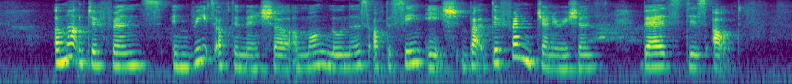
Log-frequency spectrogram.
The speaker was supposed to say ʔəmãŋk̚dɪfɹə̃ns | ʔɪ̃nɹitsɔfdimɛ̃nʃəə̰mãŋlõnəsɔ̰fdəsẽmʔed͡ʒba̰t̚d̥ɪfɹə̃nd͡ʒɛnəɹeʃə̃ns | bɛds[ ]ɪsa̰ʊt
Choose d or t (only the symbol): d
